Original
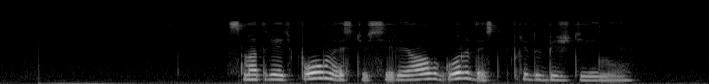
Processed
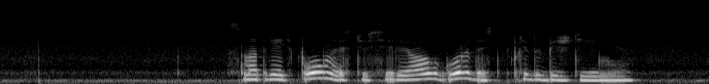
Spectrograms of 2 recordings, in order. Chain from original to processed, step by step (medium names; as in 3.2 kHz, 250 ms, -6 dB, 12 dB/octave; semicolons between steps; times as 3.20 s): resonant low shelf 240 Hz +10 dB, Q 1.5; in parallel at -0.5 dB: compression, threshold -37 dBFS, peak gain reduction 19.5 dB; on the sum: cabinet simulation 110–2900 Hz, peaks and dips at 170 Hz +6 dB, 290 Hz -4 dB, 540 Hz +9 dB, 770 Hz -8 dB, 1.2 kHz +3 dB; trim +2.5 dB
